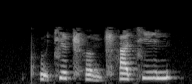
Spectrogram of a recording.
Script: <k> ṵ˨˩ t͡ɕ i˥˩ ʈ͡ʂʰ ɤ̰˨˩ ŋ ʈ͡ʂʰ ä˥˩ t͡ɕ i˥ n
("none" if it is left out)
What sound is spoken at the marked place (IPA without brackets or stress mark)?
kʰ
